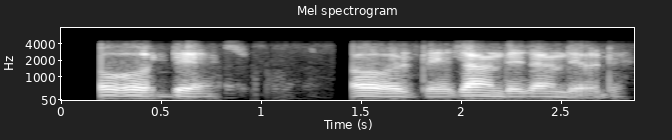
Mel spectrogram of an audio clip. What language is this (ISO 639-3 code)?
brx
